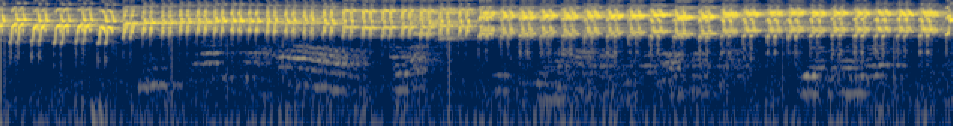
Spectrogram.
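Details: Lovebird singing to coax other lovebirds into song: an unbroken stream of fast, high, buzzy chattering with an even pulsing rhythm.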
